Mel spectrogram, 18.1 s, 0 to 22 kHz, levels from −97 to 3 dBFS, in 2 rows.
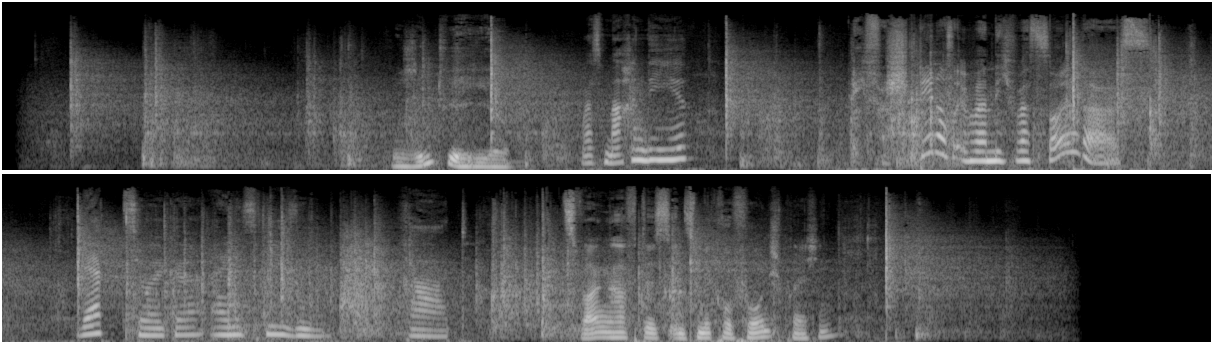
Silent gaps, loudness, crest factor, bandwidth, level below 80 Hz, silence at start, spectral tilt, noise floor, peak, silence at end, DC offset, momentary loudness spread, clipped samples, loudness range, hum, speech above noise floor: none; -28 LUFS; 20 dB; 16 kHz; -52 dBFS; 0.5 s; -4.5 dB/octave; under -90 dBFS; -10 dBFS; 1.45 s; under 0.1%; 18 LU; under 0.1%; 5 LU; none; over 63 dB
